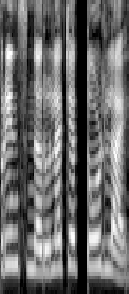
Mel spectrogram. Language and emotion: Goan Konkani, neutral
